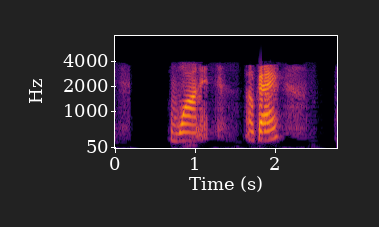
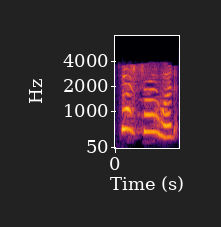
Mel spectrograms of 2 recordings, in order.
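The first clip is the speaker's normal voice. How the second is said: guest voice; 11 semitones higher, 7 dB louder than usual. Retold or imitated. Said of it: "guest answers".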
